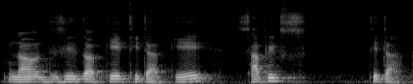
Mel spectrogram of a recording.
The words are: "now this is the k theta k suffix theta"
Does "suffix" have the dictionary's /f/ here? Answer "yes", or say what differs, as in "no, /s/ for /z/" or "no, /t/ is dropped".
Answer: no, /p/ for /f/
